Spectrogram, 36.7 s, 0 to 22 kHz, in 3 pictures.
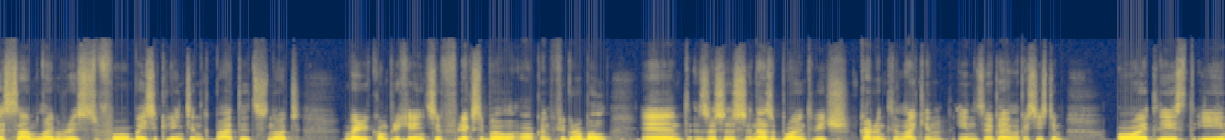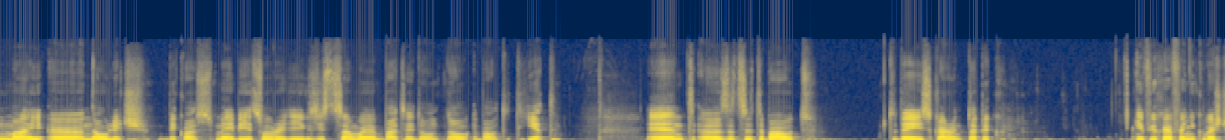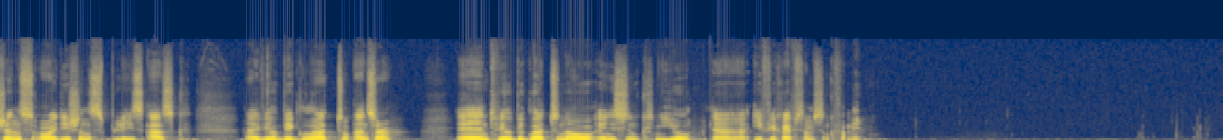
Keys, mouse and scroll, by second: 4.7 ctrl+n, 6.2 ctrl+g, 6.2 ctrl+p, 6.7 ctrl+e, 26.8 ctrl+e.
